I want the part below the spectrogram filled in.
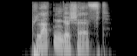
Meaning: record store, record shop
- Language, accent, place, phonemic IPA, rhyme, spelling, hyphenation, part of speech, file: German, Germany, Berlin, /ˈplatənɡəˌʃɛft/, -ɛft, Plattengeschäft, Plat‧ten‧ge‧schäft, noun, De-Plattengeschäft.ogg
